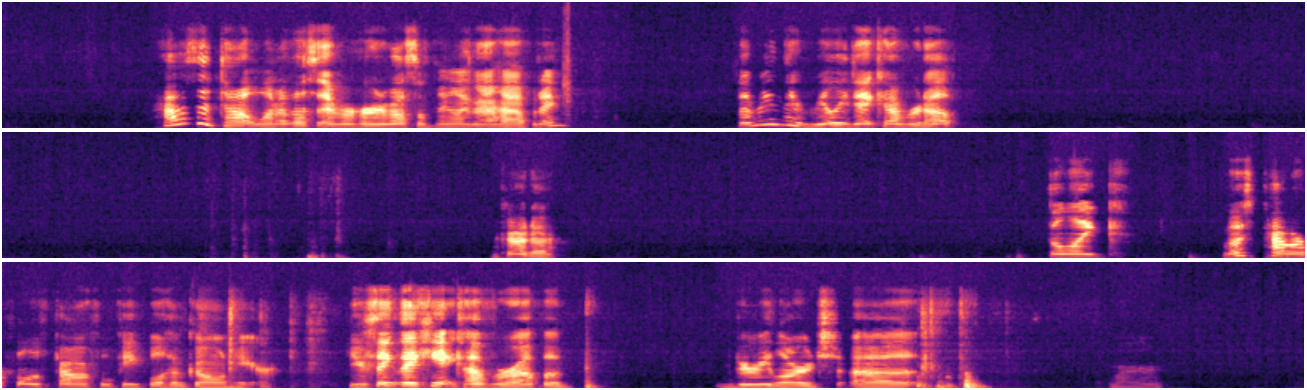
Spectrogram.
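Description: A young woman talks with animation into a close microphone, in short bursts with pauses.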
